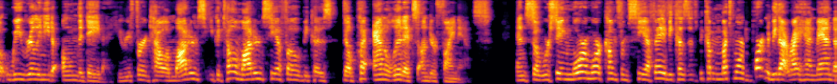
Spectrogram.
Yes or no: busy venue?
no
